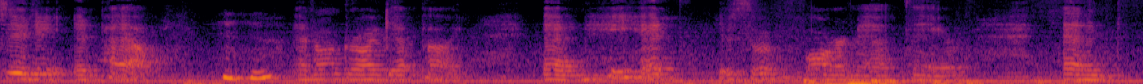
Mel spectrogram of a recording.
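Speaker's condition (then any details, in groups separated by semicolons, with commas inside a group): Parkinson's; onset many years earlier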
